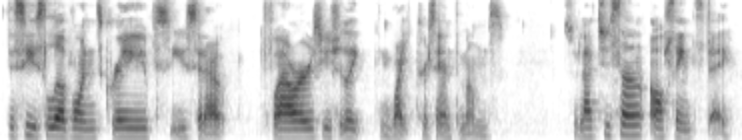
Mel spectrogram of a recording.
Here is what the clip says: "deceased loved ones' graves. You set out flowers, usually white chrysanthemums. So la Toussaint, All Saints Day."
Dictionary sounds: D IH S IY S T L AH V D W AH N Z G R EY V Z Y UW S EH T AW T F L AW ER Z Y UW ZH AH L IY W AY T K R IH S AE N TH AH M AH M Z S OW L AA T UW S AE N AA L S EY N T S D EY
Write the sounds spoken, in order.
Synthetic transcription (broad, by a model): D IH S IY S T L AH V W AH N Z G R EY V Z Y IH S EH T AW T F L AW ER Z Y UW ZH L IY W AY T K R IH S AE N TH AH M AH M Z S OW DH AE T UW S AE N AA L S EY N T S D EY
